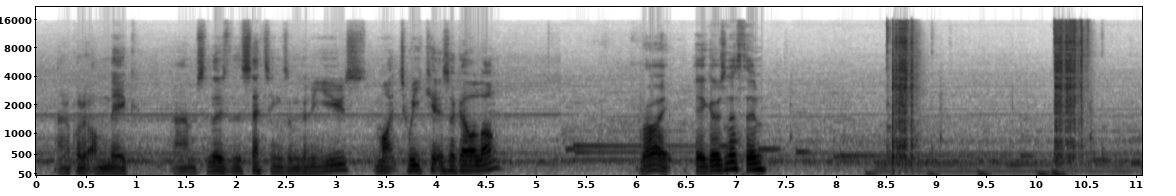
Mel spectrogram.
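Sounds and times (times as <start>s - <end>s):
welder low hum: 0.0s - 11.0s
welding arc crackle: 8.5s - 9.1s, 10.2s - 10.7s.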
